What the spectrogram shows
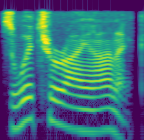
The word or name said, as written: zwitterionic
